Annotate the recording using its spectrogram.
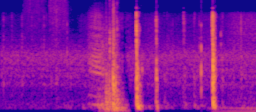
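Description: A wooden chest thumps shut.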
